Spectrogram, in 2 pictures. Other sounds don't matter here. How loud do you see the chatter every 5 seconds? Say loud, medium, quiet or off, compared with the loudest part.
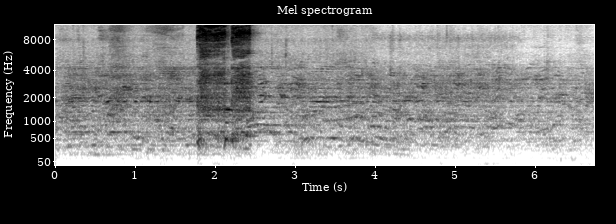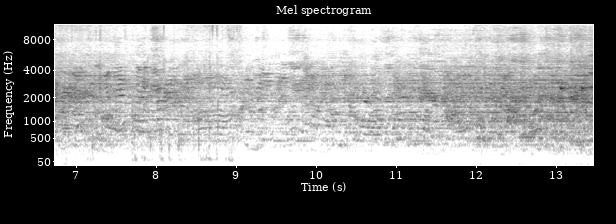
loud, medium, medium.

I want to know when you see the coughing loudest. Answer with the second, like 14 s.
2 s.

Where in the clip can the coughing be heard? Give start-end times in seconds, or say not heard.
0.7-2.5.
